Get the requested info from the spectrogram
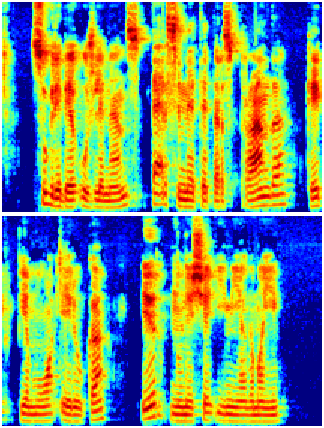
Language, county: Lithuanian, Tauragė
